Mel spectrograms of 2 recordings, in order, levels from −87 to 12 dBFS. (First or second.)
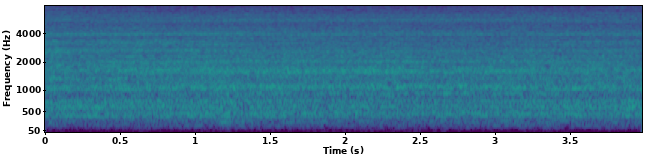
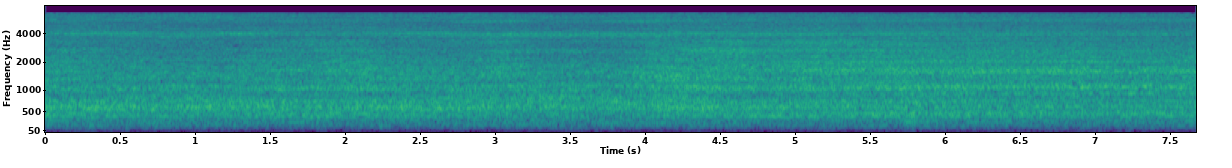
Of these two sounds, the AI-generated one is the first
